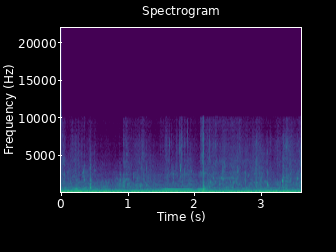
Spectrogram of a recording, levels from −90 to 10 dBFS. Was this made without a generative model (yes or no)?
no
